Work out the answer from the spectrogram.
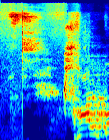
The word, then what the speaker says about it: স্বল্প: স্বল্প শব্দের মধ্যে যে ব রয়েছে সেটি অবশ্যই অন্তস্থ ব। এখানে দেখো যে দন্তস্বয়ে বয়ে লয়ে পয়ে স্বল্প, এই যে বটি, এই বয়ের উচ্চারণ আমরা করি না।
